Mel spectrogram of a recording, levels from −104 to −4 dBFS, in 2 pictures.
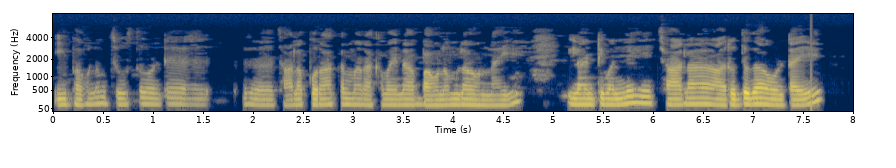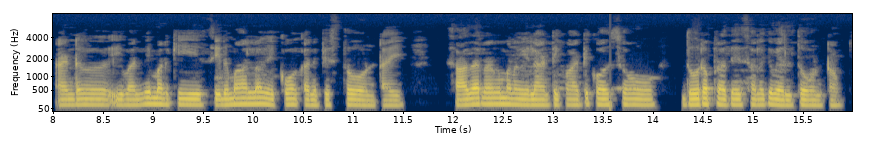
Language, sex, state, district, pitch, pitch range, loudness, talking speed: Telugu, male, Andhra Pradesh, Visakhapatnam, 135 Hz, 130-140 Hz, -22 LUFS, 100 wpm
